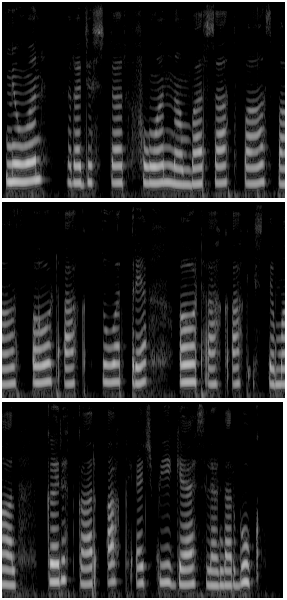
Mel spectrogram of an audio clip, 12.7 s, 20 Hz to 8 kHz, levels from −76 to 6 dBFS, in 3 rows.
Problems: constant background noise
